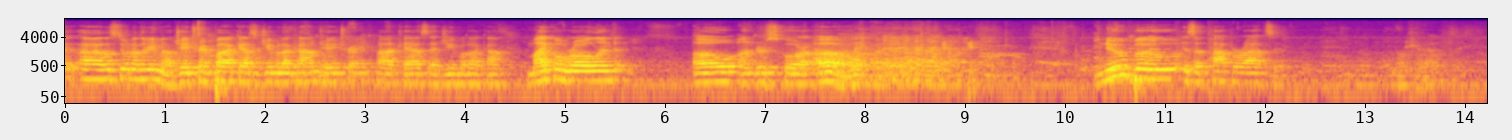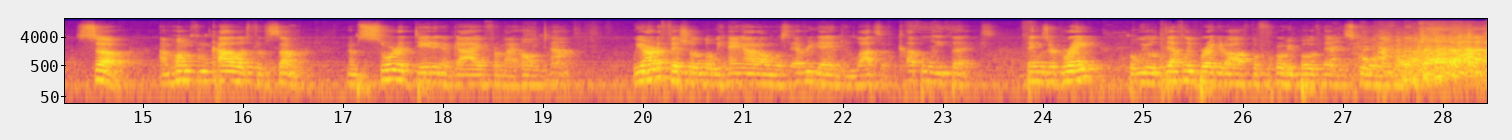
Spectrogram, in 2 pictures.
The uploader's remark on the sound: LIVE From The Laughing Skull In Atlanta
